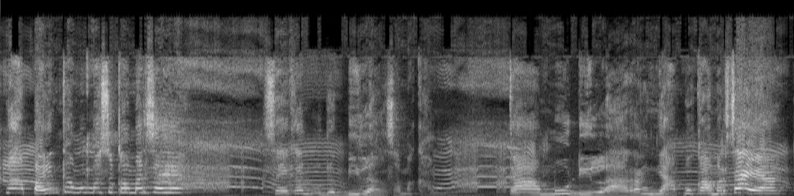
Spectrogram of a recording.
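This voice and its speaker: An actress playing a jealous young mother who shouts at her maid in a tearful, scolding voice. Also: high voice, big pitch swings, moderate pace, noisy background. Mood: angry scolding. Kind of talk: TV soap drama.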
